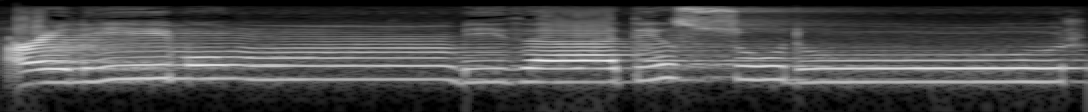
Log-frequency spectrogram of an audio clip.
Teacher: علیم یہاں پر اقلاب ہوگا، تنوین کی آواز کو میم میں بدل دیں گے. بذاتی زال کو نرمی سے پڑھا جائے گا.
